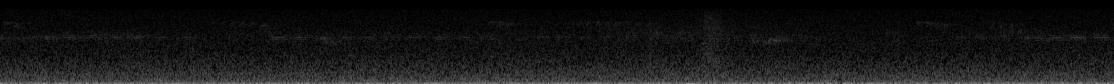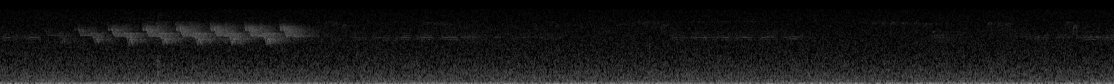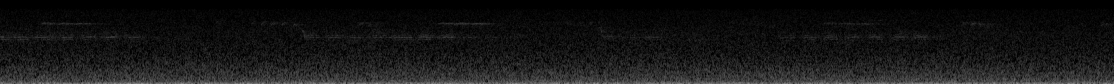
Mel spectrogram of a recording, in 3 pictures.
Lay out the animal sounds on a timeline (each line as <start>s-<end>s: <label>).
0.0s-7.4s: Black-capped Chickadee (Poecile atricapillus)
9.1s-11.8s: Black-capped Chickadee (Poecile atricapillus)
11.6s-14.4s: Ovenbird (Seiurus aurocapilla)
14.1s-16.9s: Black-capped Chickadee (Poecile atricapillus)
17.2s-19.3s: Black-capped Chickadee (Poecile atricapillus)
19.8s-23.8s: Black-capped Chickadee (Poecile atricapillus)
24.6s-27.3s: Black-capped Chickadee (Poecile atricapillus)
27.9s-29.0s: Black-capped Chickadee (Poecile atricapillus)
30.0s-32.7s: Black-capped Chickadee (Poecile atricapillus)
